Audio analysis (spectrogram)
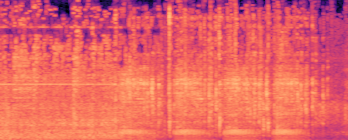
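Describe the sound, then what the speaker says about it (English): A leaf blower runs with a loud, continuous engine roar close by, its pitch surging in several repeated pulses as the throttle rises and falls, in a junkyard workshop. "Nick's convinced that this leaf blower could be just the job"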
